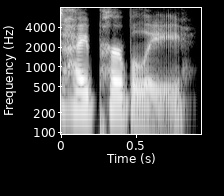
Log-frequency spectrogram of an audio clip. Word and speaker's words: hyperbole: pigment used in inks and dice the correct pronunciation of this word is hyperbole hyperbole hyperbole execrated statements or claims not meant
